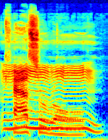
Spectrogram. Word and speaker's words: casserole: I just made casserole, which is 3 syllables, into 2 syllables. Casserole. See?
